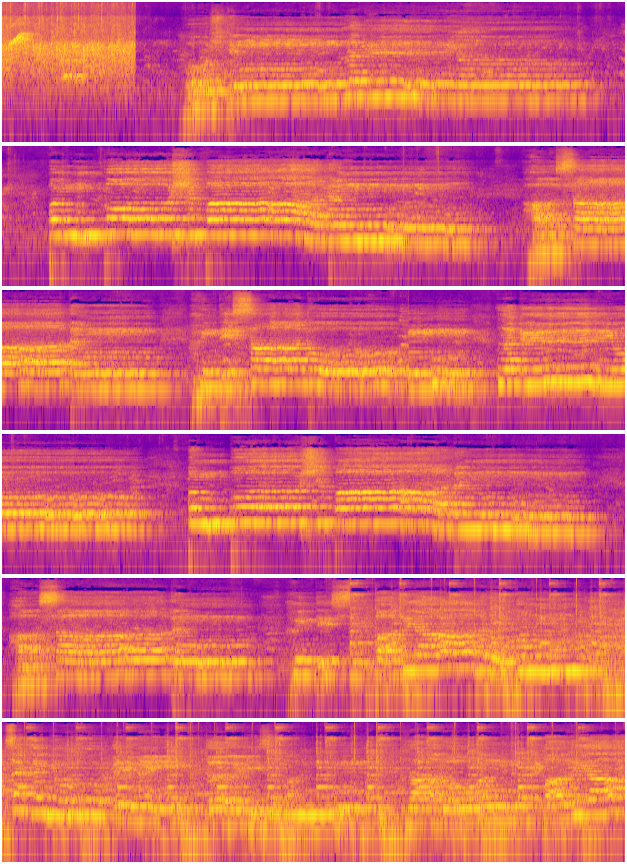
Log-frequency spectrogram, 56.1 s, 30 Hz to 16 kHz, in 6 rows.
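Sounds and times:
man singing into a microphone: 2.6s - 9.0s, 9.8s - 56.0s.

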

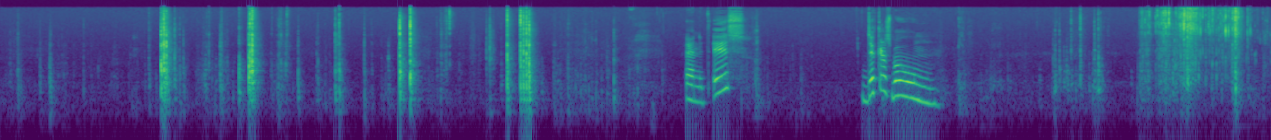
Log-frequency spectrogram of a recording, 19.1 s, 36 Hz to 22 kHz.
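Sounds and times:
cardboard tearing and crinkling: 17.1s - 19.0s.

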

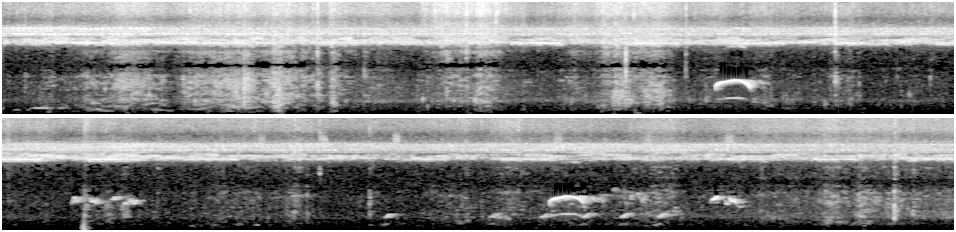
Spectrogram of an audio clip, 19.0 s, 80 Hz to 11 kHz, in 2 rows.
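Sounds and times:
leaves rustling in undergrowth: 0.6s - 8.6s, 17.0s - 19.0s
bird whistled call: 7.1s - 7.6s, 14.4s - 16.9s.

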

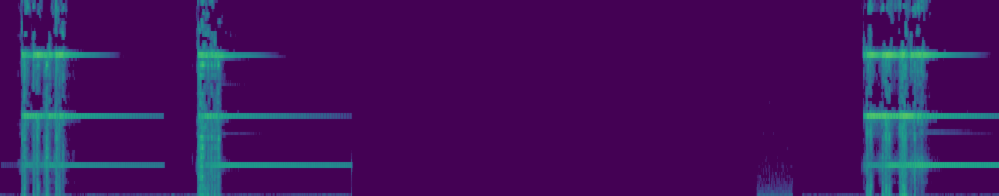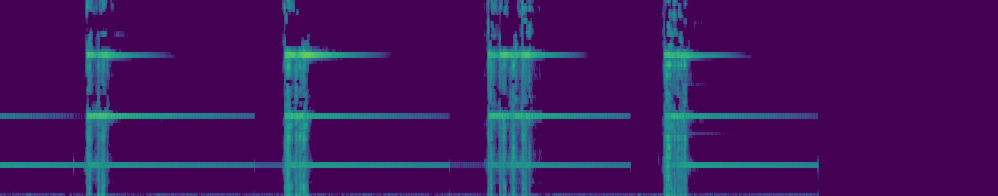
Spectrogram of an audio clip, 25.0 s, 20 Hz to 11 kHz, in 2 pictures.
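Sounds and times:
bicycle bell ringing: 0.2s - 4.4s, 10.8s - 22.7s.

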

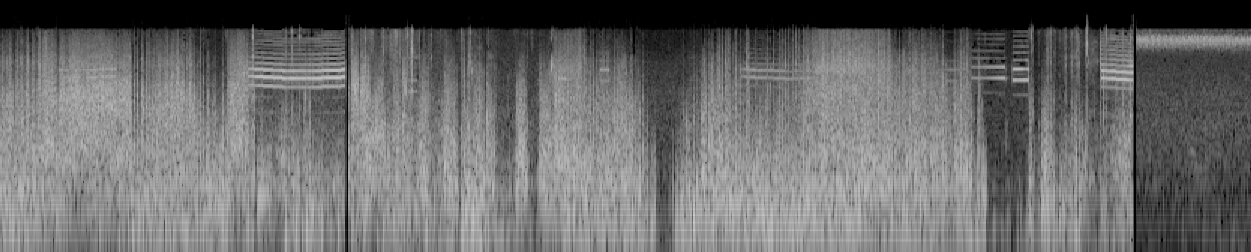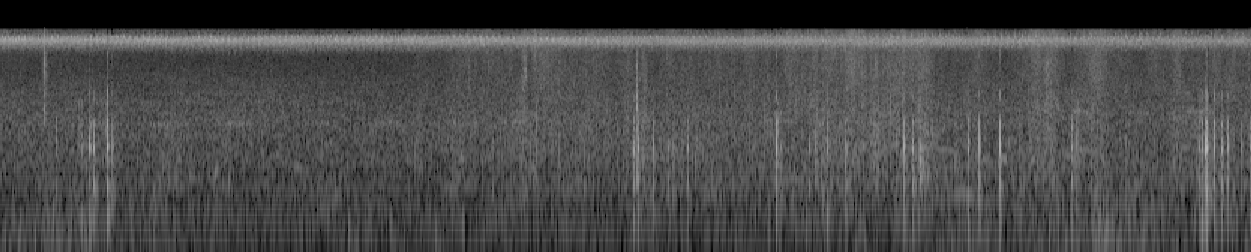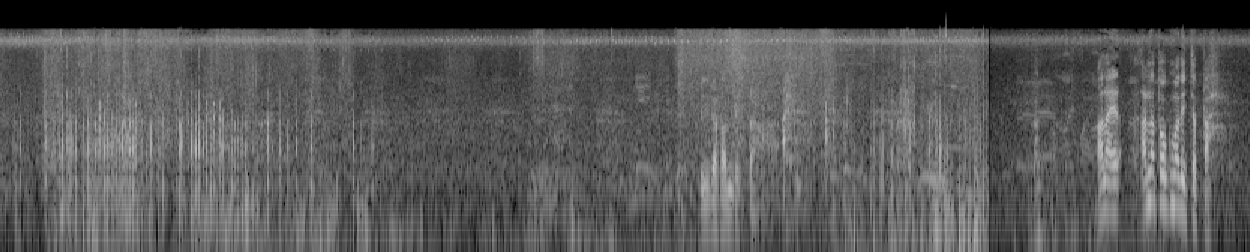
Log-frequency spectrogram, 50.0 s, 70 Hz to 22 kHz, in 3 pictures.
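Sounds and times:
wind buffeting microphone: 0.0s - 15.1s, 26.9s - 46.6s
faint voices: 26.8s - 48.5s
faint clicks: 26.9s - 31.8s.

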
